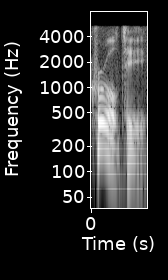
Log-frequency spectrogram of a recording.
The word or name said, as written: cruelty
